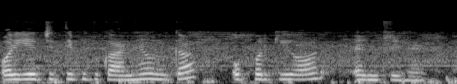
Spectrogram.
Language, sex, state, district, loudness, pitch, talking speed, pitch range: Hindi, female, Uttar Pradesh, Ghazipur, -16 LUFS, 235 Hz, 155 wpm, 220-245 Hz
